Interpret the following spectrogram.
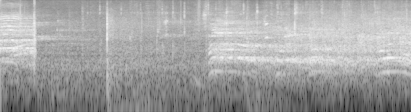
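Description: A single sharp knock of a table tennis ball bouncing about a second in, between voices: a short call at the very start and a long, drawn-out call from about halfway on.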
